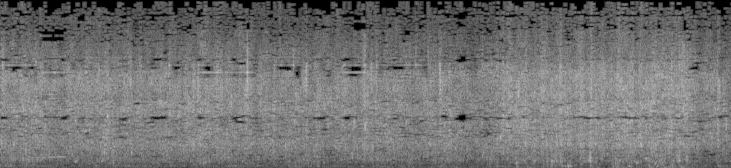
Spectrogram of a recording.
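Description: Small stream of water trickling steadily over rocks and earth.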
